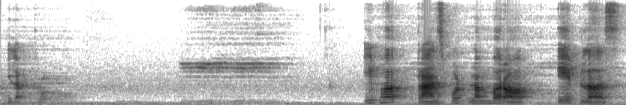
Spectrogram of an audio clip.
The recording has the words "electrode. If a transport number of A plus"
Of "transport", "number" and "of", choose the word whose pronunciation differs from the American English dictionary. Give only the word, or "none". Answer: of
